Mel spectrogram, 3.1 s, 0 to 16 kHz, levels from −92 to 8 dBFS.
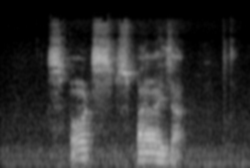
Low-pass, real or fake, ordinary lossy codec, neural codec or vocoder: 10.8 kHz; real; Opus, 32 kbps; none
